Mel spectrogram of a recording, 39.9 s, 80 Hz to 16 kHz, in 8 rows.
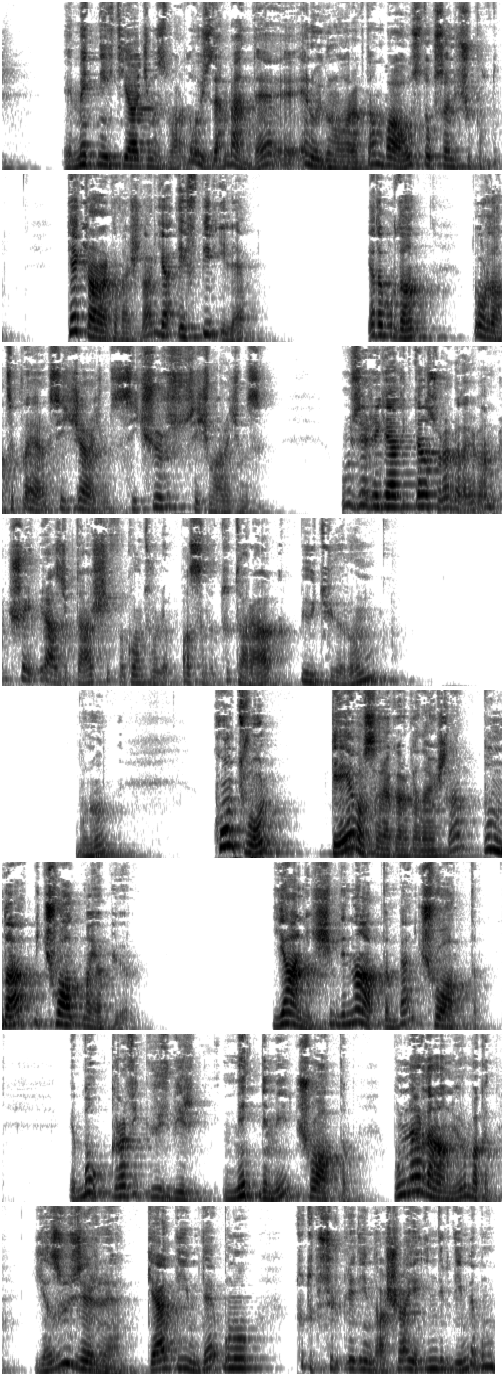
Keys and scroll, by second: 7.3 F1, 23.0 ctrl+d.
